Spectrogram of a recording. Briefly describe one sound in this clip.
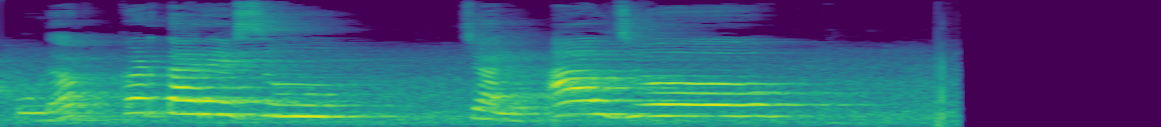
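A woman speaks close to a microphone with animation.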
